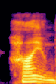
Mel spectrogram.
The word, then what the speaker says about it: Chaim: And their GM is a younger guy, and it showed here, and his name is Chaim Bloom. I looked up, that's how you pronounce it.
